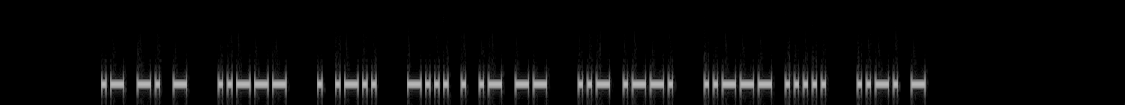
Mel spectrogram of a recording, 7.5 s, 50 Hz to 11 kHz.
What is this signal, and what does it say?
Morse code, heard as a keyed tone, about 40 wpm, 700 Hz. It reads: ANT 2 EL BEAM UP 25 FT
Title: Practice QSO - Exchange 2 - Info - 40wpm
